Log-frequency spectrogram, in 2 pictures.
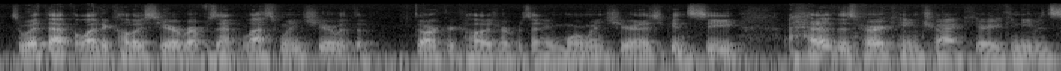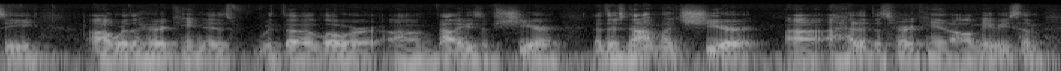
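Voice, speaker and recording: A man delivers a live weather forecast at a quick pace, with mid-range pitch. He explains in technical terms over faint background noise. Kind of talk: live forecast commentary on maps.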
